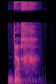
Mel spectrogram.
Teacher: It ends with a sound that resembles the Scottish word loch, but softer.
